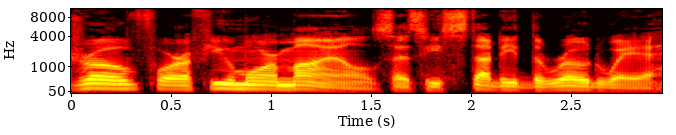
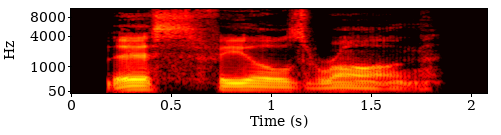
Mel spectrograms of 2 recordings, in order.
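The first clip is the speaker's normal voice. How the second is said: slow mechanical delivery, lower and quieter; 4 semitones lower, 5 dB quieter than usual. Reading a character who senses something wrong ahead: slow and mechanical. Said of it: "he said slow and mechanically".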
